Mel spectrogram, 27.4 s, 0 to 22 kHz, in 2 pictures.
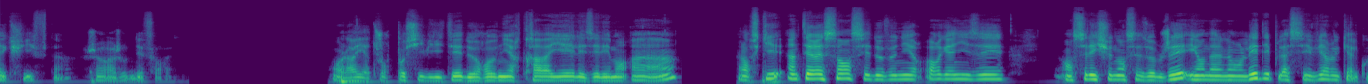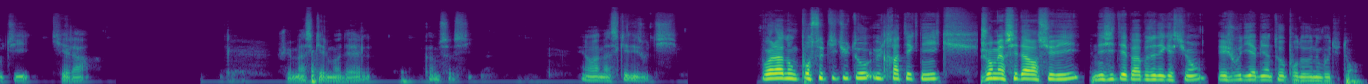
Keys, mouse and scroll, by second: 0.1-1.7 shift+drag, 2.2 shift+click, 6.2 click, 6.9 middle click, 9.3 click, 10.5 click, 11.6 right click, 13.0 click, 14.0 click, 14.6 click, 15.6 middle click, 17.6 click, 18.2 middle click, 18.8 click, 20.1 click, 20.6 middle click, 20.6 scroll up 1, 20.8 middle click, 20.8 scroll.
